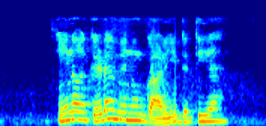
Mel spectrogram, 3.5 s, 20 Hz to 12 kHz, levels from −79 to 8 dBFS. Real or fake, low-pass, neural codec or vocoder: real; 7.2 kHz; none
